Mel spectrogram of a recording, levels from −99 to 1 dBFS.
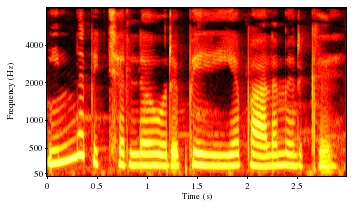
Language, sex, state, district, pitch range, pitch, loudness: Tamil, female, Tamil Nadu, Nilgiris, 190-215 Hz, 200 Hz, -15 LUFS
